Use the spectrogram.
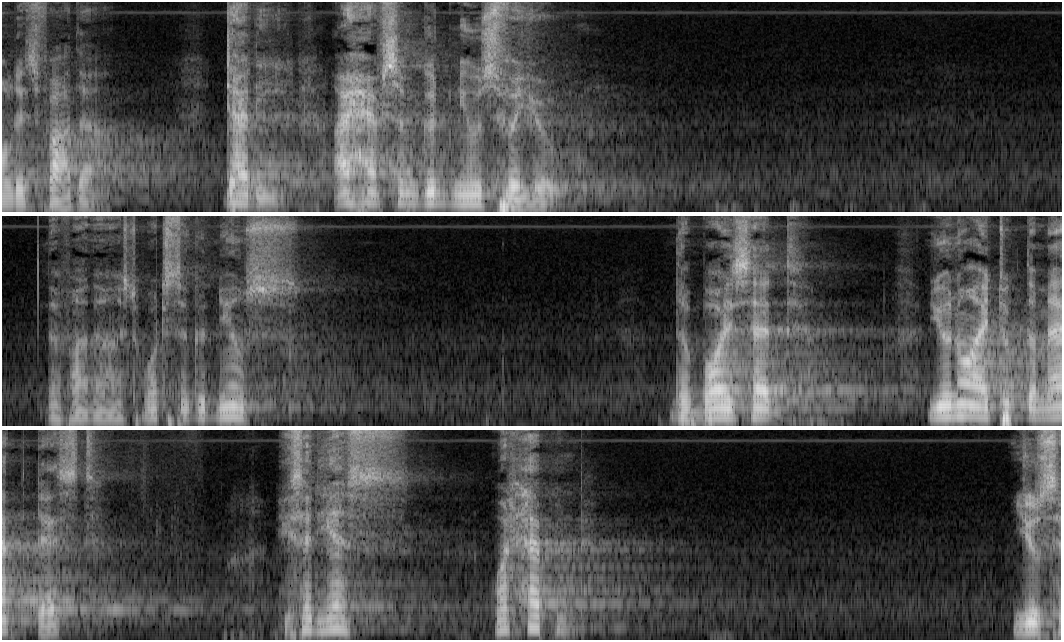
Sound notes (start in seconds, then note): none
